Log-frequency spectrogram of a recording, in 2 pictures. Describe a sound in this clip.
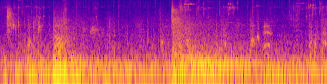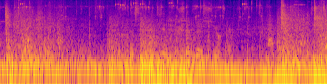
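Coins jingle as they are scattered and collected.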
